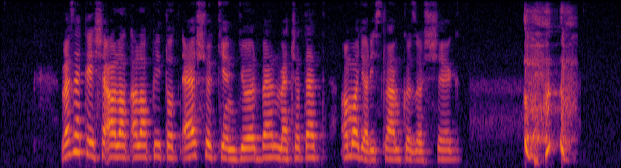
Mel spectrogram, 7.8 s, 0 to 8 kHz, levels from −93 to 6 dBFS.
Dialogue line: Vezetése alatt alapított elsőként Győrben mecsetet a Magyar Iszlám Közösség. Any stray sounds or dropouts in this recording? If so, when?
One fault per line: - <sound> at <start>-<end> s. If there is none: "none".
- throat clearing at 6.5-7.2 s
